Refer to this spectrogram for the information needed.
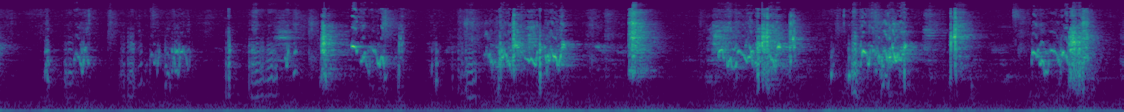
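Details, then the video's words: Happy, playful budgerigars singing and chirping: continuous scratchy warble with rapid squawky bursts and short chirps, several birds overlapping, over a low steady hum. "Happy Parakeets Chirping Sound #budgies Singing, Playing"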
